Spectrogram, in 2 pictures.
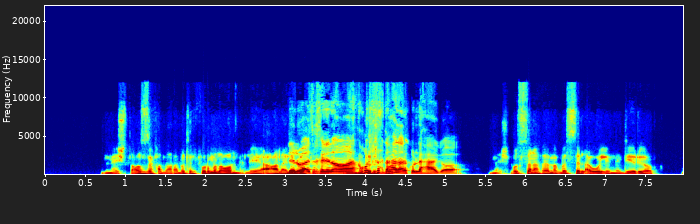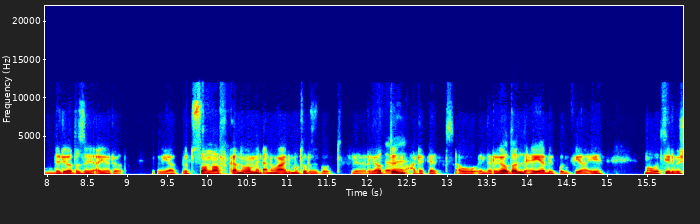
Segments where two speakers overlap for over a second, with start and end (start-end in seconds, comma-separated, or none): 3.0-4.6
